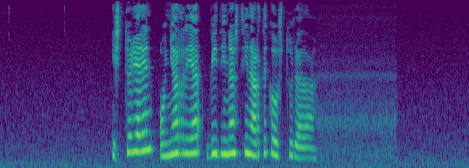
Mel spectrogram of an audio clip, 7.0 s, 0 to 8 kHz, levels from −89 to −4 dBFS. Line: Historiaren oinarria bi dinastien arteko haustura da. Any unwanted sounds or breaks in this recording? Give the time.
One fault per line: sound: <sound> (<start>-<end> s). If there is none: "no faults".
no faults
